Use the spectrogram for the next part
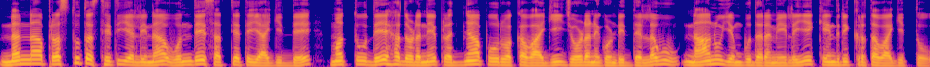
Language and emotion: Kannada, neutral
